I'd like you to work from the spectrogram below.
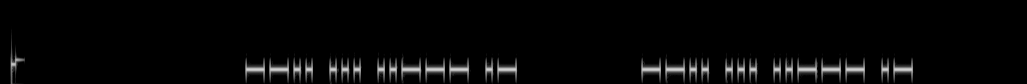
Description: Morse code, heard as a keyed tone, about 21 wpm, 700 Hz. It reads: ZS2A ZS2A
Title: DXCC-100 Call Signs - 4 Characters - Repeated 2x - 20wpm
